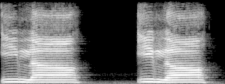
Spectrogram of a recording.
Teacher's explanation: الہ الناس، اچھا اب حمزہ کی زیر کو کھینچا نہیں جائے گا، حمزہ زیر ای، حمزہ زیر ای، حمزہ زیر ای، اب الہن نہیں کرنا، ٹھیک ہے، الہن، ادھر لام کے اوپر کھڑی زبر ہے جس کو ایک الف کے برابر کھینچا جائے گا، حمزہ زیر ای، لام کھڑی زبر لا، الہ، الہ، ہا زیر نون ہن، پھر نون مشدد ہے، نون مشدد پر غنہ کیا جائے گا، ہا زیر نون ہن، نون زبر الف نا، الہن نا، سین ساکن، الہن ناس۔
